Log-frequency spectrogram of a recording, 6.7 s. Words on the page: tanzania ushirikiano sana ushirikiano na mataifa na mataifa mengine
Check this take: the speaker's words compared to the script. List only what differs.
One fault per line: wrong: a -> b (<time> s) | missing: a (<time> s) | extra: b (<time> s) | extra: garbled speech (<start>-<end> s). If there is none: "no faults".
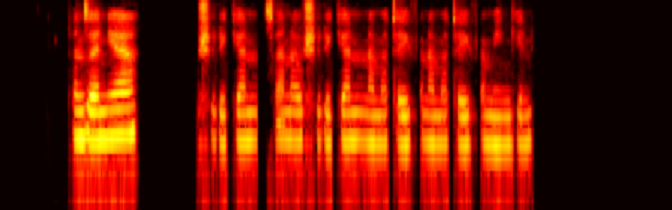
no faults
